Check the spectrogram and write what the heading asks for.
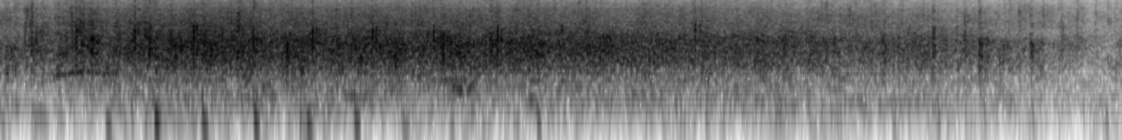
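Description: A crowd applauds steadily, a dense wash of many hands clapping at an even loudness that tapers slightly toward the end, with no talking over it.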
